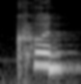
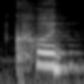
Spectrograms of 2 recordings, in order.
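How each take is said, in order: Both takes have the same delivery.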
